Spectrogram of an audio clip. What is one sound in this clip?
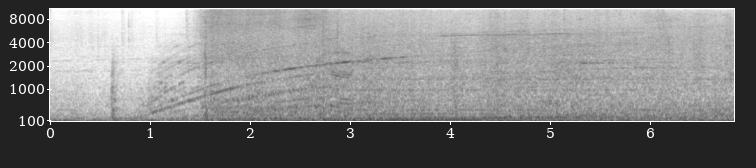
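Thrusters roar loudly as a ship lifts off with a rising whine.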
